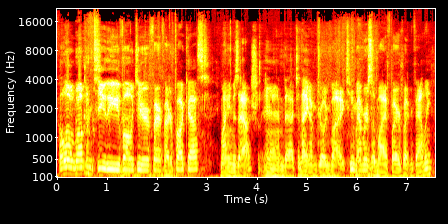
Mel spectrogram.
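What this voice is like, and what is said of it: Deep radio-style voice. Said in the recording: “You have that deep radio voice.”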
